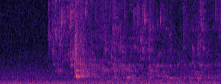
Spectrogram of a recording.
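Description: Water splashes and trickles into a jar for rooting sweet potato slips indoors, starting suddenly with a brief burst of pouring, then settling into a steady, fairly soft flow.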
